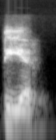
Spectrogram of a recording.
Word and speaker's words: tier: be read as a tier n tier okay not tired right it should not be pronounced as tired it should be pronounced as tier right so in that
